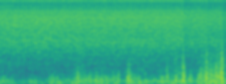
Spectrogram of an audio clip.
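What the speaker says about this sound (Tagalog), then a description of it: "ito mahangin at maulan-ulan" Steady gusts of wind shake and rustle leaves in a continuous, noisy wash with no voices.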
